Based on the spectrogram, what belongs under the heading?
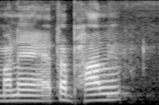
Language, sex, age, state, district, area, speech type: Assamese, male, 60+, Assam, Goalpara, urban, spontaneous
